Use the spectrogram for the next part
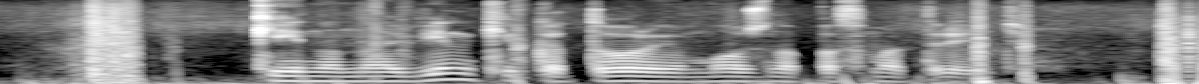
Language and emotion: Russian, neutral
